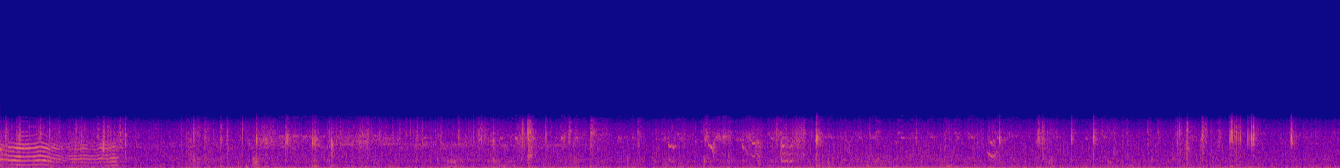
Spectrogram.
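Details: Playing Boston Terrier puppies: one drawn-out, wavering whine opens, then light tapping, scrabbling and a few faint squeaks over a constant low hum.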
